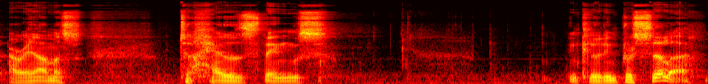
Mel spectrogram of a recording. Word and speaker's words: Ariamis: Obviously painted by Ariamis, I think that's how it's said, Ariamis, to house things, including Priscilla, or the Abomination, as they say.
